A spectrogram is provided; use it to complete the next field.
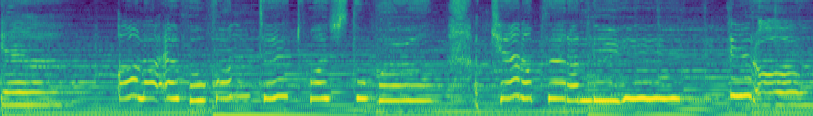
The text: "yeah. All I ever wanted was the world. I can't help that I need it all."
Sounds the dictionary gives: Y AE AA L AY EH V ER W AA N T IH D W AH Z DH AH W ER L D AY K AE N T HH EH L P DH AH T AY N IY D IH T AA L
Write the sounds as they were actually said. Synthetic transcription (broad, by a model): Y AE AA L AY EH V ER W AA N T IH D W AH Z DH AH W ER L D AY K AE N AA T DH AH T AY L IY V IH T AA L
